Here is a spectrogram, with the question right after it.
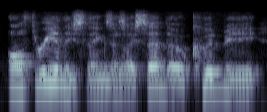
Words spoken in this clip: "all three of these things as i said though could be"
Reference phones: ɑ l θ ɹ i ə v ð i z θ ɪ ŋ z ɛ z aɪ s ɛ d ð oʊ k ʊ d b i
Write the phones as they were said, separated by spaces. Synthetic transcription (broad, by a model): ɑ l θ ɹ i ə v ð i z θ ɪ ŋ z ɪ z aɪ s ɛ d ð oʊ k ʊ d b i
